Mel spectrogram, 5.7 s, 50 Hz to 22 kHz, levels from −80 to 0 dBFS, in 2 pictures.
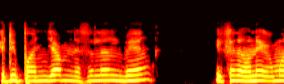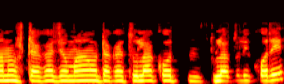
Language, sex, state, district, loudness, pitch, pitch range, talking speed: Bengali, male, West Bengal, Purulia, -14 LUFS, 230 Hz, 225-235 Hz, 170 wpm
